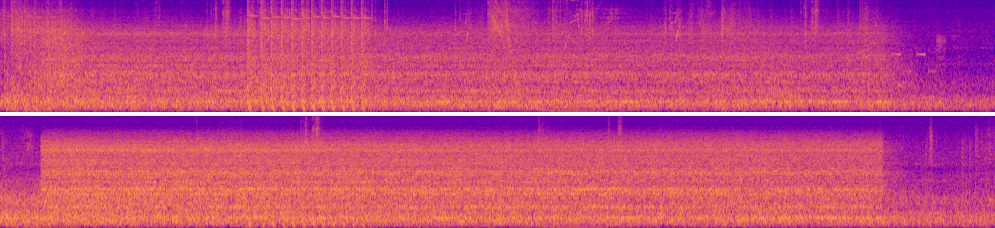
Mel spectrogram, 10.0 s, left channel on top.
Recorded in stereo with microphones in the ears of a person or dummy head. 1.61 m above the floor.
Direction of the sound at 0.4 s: 50° right (ahead or behind).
